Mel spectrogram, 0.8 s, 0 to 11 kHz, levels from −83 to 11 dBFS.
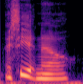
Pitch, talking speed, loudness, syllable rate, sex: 165 Hz, 285 wpm, -13 LUFS, 5.9 syllables/s, male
